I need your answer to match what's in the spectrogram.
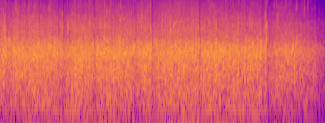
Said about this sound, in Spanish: Si Dios te habló, de un aplauso al Señor, que Él se lo merece. Amén.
